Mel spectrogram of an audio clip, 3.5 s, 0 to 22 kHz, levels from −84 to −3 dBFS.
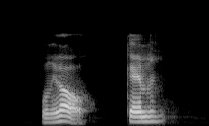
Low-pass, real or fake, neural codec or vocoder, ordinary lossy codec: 7.2 kHz; fake; autoencoder, 22.05 kHz, a latent of 192 numbers a frame, VITS, trained on one speaker; MP3, 64 kbps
